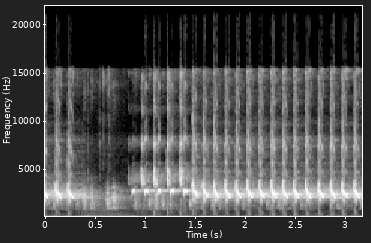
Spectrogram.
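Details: Javan pied starling in a lively, full-repertoire song: a fast run of sharp chattering notes, about three per second, each with a bright ringing whistle, briefly broken near the start.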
